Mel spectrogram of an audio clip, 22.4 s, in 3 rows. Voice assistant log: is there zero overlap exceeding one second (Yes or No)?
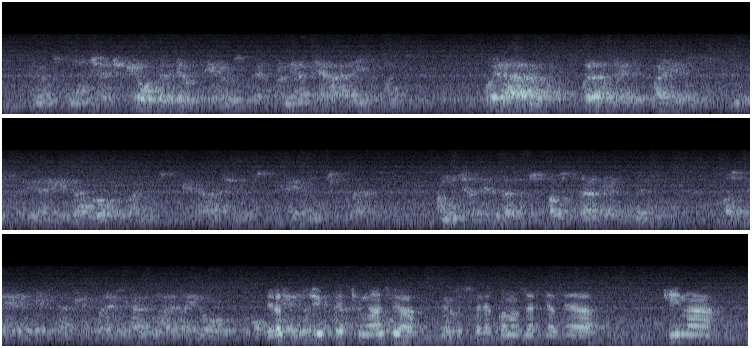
No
